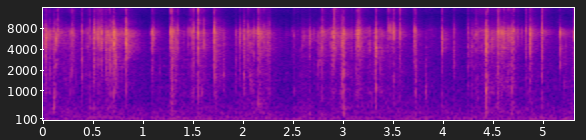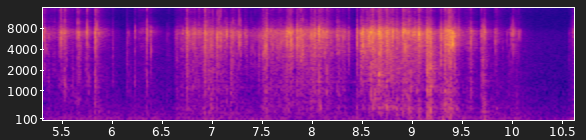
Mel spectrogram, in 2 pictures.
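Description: Clear plastic wrapping on a cardboard paint box crinkling under the fingers as it is handled, in irregular crackles that grow loudest near the end.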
